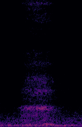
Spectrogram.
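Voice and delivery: short soft gasp. Real, not acted. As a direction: take a quick breath in. Reacts to a comment.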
